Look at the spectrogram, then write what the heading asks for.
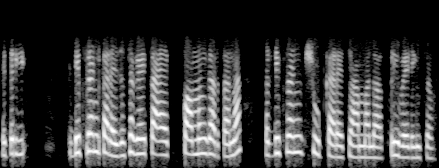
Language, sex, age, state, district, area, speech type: Marathi, female, 18-30, Maharashtra, Ahmednagar, rural, conversation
